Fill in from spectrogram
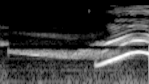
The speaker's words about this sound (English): hold for sirens. I'm gonna hold for sirens. That's gonna make it really hard to see when I have to go edit it.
